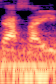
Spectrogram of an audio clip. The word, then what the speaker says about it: açaí: I mean, everyone eats acai, but they don't even know how to say it, and they don't know it's from Brazil. Oh, I love this acai smoothie.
